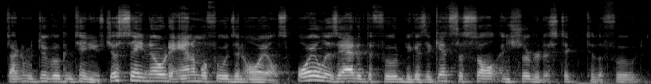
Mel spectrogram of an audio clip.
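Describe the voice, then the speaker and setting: A man's voice: medium pitch, fairly quick, darkish tone. A man presenting as a physician, reading quotes aloud in an informal health lecture and adding emphatic, opinionated comments, repeating points for stress.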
